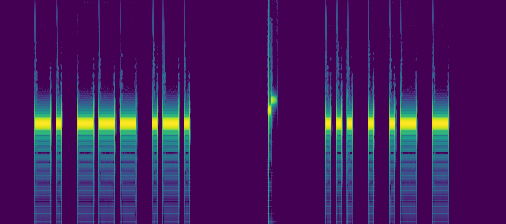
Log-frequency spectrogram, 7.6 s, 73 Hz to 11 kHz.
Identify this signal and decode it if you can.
Morse code, heard as a keyed tone, about 15 wpm, 700 Hz. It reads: NOR SEAT
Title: Sentences from Top 1500 Words - New Word Drill Alt - 15wpm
